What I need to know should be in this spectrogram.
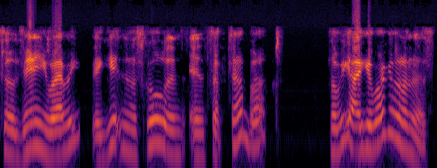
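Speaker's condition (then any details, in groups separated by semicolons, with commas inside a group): Tongue cancer; lisp, earlier sounded less clear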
